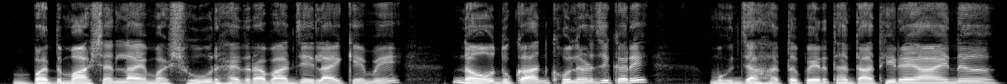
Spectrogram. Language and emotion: Sindhi, fearful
